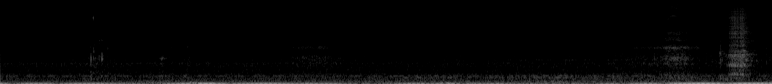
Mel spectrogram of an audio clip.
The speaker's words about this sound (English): Sorry about that fucking squeakiness. That's my chair. I need a new one.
